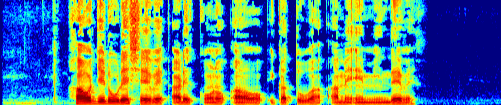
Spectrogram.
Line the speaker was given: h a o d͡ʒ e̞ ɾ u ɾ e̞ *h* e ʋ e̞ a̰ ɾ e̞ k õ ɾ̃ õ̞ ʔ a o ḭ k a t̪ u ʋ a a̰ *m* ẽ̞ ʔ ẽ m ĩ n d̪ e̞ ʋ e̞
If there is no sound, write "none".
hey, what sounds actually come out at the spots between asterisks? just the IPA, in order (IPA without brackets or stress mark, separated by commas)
ʃ, m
